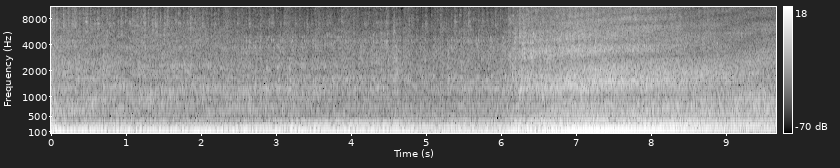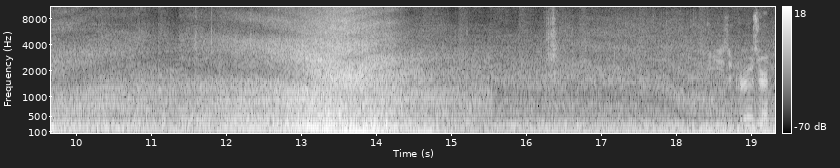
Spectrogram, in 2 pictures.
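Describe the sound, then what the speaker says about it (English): A 1972 Chevrolet Monte Carlo with a big-block V8 makes two passes, its deep engine note rising as it approaches, peaking close by and fading away, with a quieter idle-like rumble between the passes. "we did that flyby right by that police officer"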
